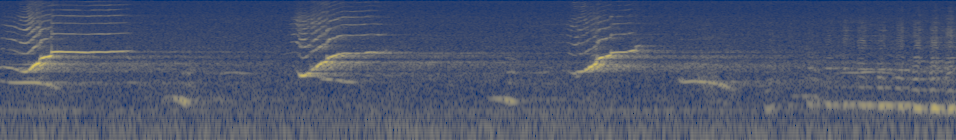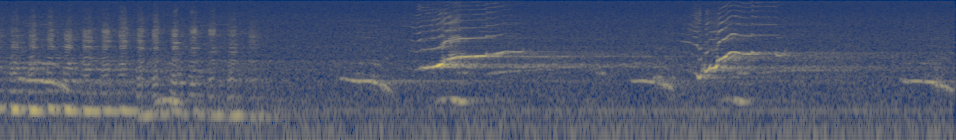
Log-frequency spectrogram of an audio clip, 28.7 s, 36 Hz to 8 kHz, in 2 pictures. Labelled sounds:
0.0	2.0	humpback whale, 0.80 to 7.8 kHz
4.4	5.9	humpback whale, 0.80 to 8.0 kHz
6.5	6.8	humpback whale, 6.1 to 6.5 kHz
8.5	9.9	humpback whale, 0.80 to 7.5 kHz
14.9	15.2	humpback whale, 2.9 to 3.2 kHz
17.6	17.9	humpback whale, 3.0 to 3.2 kHz
20.4	22.3	humpback whale, 0.80 to 7.4 kHz
24.4	26.2	humpback whale, 0.80 to 7.3 kHz

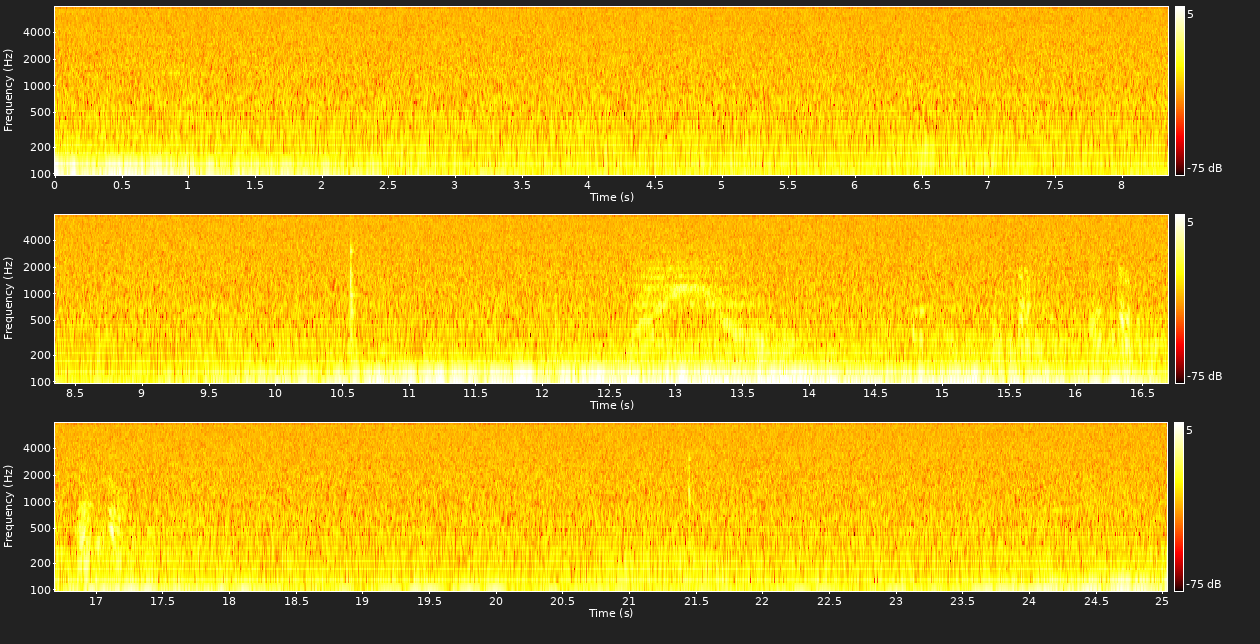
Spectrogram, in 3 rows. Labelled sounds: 12.9	13.3	humpback whale, 0.90 to 1.3 kHz

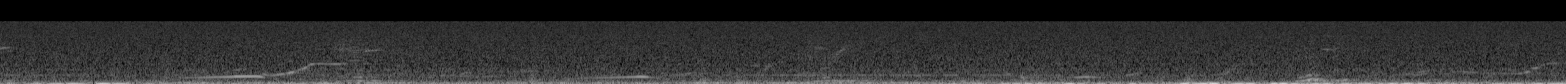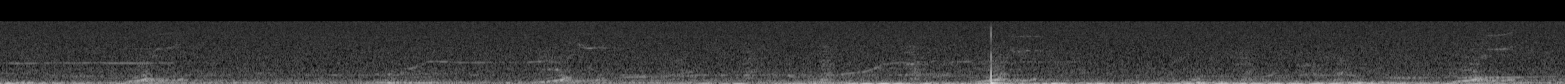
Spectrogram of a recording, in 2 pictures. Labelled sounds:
3.0	3.5	humpback whale, 0.80 to 1.0 kHz
15.3	15.6	humpback whale, 0.80 to 1.1 kHz
16.7	17.0	humpback whale, 0.96 to 1.1 kHz
19.9	20.5	humpback whale, 0.93 to 1.1 kHz
21.4	21.8	humpback whale, 2.0 to 2.6 kHz
24.4	24.8	humpback whale, 0.80 to 1.1 kHz
25.8	26.1	humpback whale, 3.6 to 3.8 kHz
30.5	30.8	humpback whale, 1.9 to 4.3 kHz

